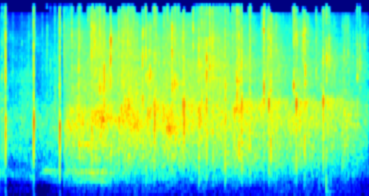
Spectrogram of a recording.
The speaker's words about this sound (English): Let's give him a cheer.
